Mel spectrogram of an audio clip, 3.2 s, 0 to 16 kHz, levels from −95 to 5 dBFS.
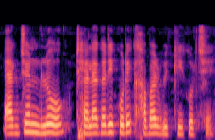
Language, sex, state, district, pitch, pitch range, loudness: Bengali, female, West Bengal, Cooch Behar, 195 Hz, 185-215 Hz, -14 LUFS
